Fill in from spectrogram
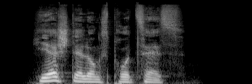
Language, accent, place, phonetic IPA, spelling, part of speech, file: German, Germany, Berlin, [ˈheːɐ̯ʃtɛlʊŋspʁoˌt͡sɛs], Herstellungsprozess, noun, De-Herstellungsprozess.ogg
- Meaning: manufacturing process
